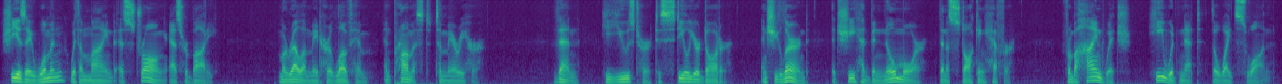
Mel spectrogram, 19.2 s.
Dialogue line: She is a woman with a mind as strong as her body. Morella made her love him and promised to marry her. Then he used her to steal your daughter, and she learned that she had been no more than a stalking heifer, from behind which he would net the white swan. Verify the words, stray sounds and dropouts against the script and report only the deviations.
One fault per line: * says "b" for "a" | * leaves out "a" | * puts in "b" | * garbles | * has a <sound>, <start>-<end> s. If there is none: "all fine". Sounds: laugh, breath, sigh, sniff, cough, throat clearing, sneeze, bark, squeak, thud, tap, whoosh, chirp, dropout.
all fine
